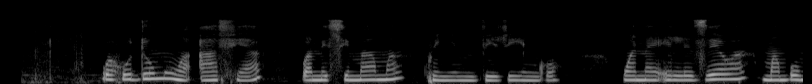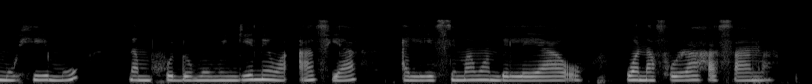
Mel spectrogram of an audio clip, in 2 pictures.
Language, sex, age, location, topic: Swahili, female, 18-24, Kisii, health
